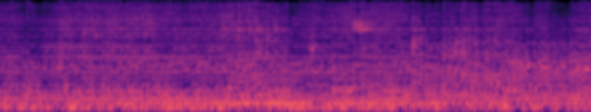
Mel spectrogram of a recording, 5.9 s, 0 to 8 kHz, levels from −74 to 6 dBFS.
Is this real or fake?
fake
